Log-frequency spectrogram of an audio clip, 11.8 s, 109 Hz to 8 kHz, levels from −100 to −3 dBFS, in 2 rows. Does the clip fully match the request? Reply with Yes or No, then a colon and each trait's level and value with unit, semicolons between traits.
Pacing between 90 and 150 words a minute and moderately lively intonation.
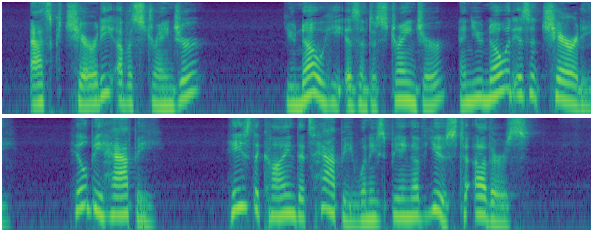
No: average, 165 wpm; average, 4.7 semitones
